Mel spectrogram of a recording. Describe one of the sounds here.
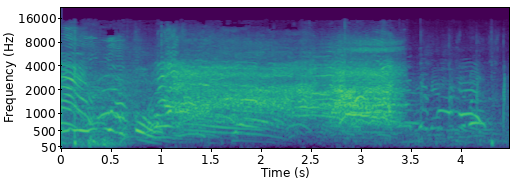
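A crowd of spectators cheers loudly outdoors.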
